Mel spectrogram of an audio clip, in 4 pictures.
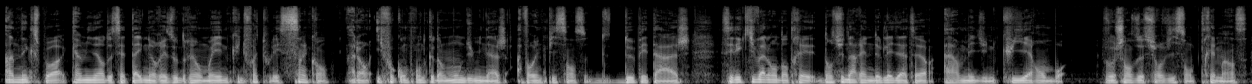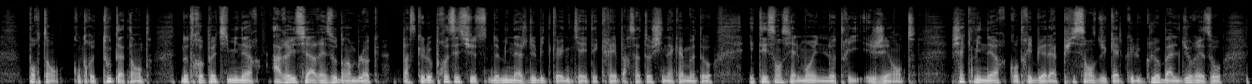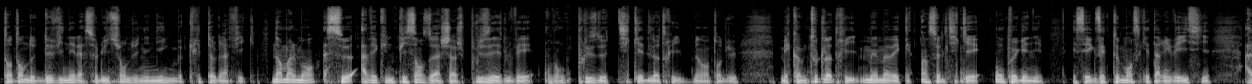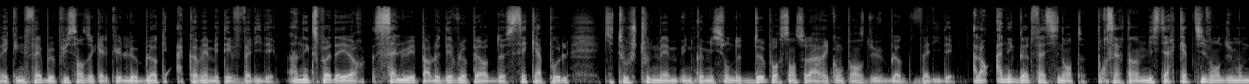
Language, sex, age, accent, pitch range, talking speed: French, male, 20-39, French, 85-100 Hz, 225 wpm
